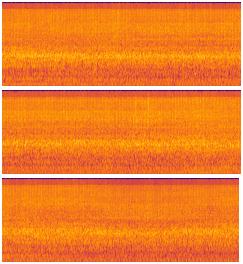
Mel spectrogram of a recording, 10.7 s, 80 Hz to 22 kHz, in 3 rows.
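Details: Craftsman Platinum EZ Walk lawn mower, 6.75 gross torque engine, after carburetor replacement: runs steady and even with a smooth, unchanging drone, no misses or surging; healthy.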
